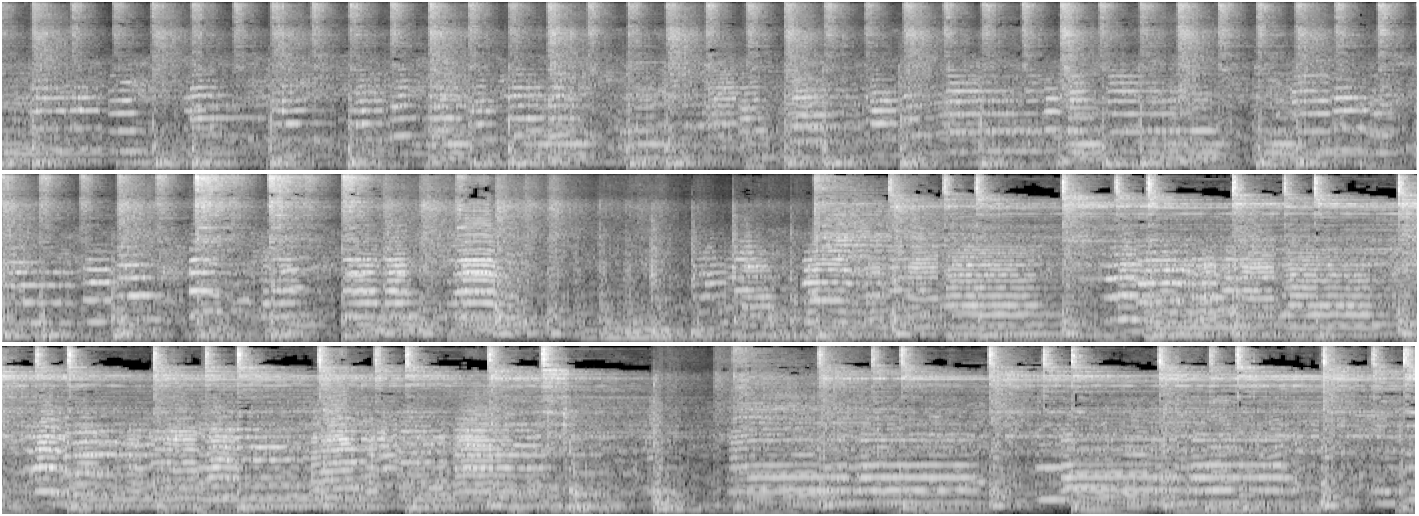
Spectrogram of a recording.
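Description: Student jazz band playing a slow jazz tune, with a saxophone lead over trumpet, drum kit and upright bass. About halfway through, the cymbal beat drops out briefly and the horns come in with held notes together.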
